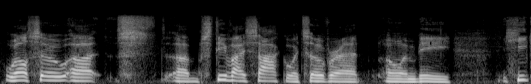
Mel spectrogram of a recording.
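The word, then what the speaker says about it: Isakowitz: I know there are some key players in this whole story, and I might butcher their names, so just correct me if I do. Steve Isaacowitz? – Yeah. – Okay. Isaacowitz. Okay.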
